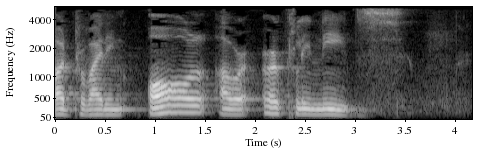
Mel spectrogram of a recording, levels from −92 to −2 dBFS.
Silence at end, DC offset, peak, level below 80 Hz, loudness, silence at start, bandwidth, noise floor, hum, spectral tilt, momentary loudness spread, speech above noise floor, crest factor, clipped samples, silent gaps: 0.75 s; under 0.1%; -4 dBFS; -72 dBFS; -23 LUFS; 0 s; 5.4 kHz; -55 dBFS; none; -7.5 dB/octave; 15 LU; 32 dB; 18 dB; under 0.1%; none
